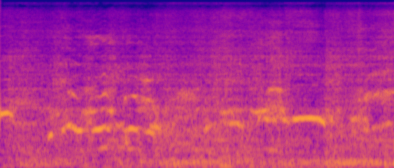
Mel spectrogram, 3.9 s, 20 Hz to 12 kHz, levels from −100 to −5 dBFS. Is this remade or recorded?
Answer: remade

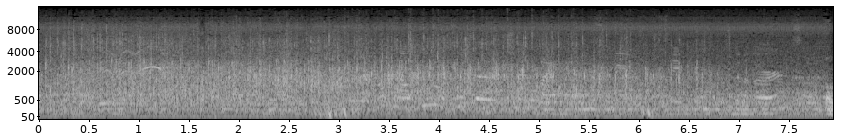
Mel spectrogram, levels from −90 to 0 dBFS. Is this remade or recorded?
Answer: recorded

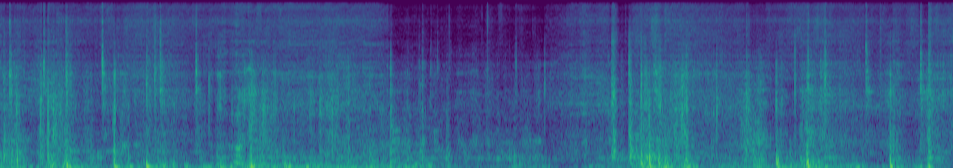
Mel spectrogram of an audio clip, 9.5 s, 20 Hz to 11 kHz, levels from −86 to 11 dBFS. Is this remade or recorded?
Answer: remade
